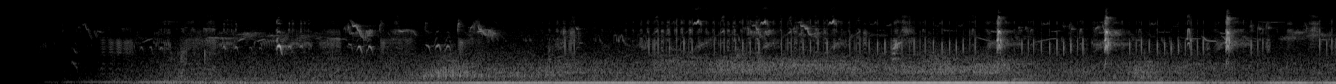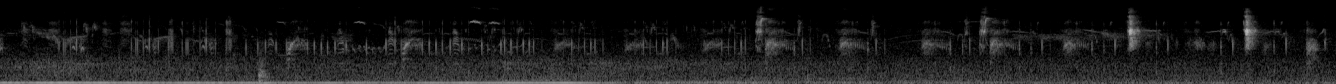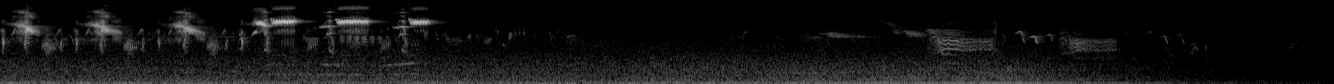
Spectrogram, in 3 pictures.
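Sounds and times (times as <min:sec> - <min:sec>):
starling singing: 0:01.0 - 0:31.4.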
